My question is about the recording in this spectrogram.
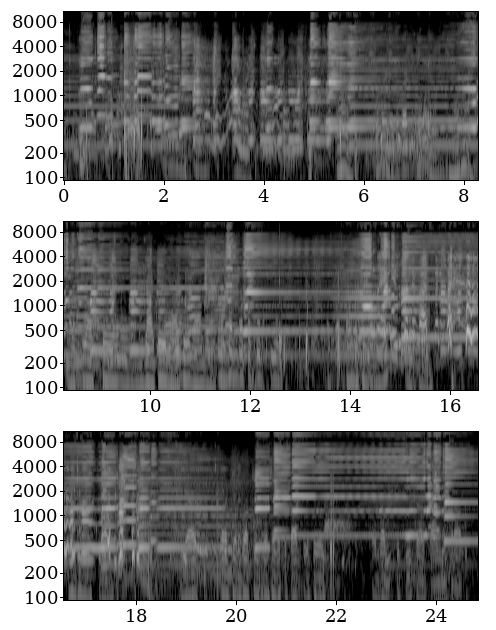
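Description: Harmonica played cupped in both hands: a slow, free-flowing tune of held notes and chords that shift every second or two.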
